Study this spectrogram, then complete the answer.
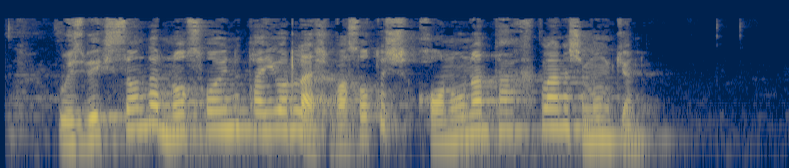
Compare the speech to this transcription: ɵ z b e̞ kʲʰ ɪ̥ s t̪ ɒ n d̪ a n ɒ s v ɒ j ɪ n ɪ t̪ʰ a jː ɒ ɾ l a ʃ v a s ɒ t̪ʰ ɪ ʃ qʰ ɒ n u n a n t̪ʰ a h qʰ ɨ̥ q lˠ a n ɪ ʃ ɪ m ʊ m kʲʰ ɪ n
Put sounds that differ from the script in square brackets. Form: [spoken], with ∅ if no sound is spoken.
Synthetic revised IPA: ɵ z b e̞ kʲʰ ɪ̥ s t̪ ɒ n d̪ a n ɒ s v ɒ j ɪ n ɪ t̪ʰ a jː ɒ ɾ l a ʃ v a s ɒ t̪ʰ ɪ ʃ qʰ ɒ n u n a n t̪ʰ a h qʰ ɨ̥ q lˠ a n ɪ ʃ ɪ m ʊ m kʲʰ ɪ n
